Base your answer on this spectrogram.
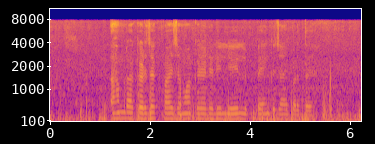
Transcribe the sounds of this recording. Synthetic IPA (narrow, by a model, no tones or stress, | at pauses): əɦəmɾakəɾd͡ʒəkpaːjd͡ʒəmakəɾelelileːlpẽːŋkd͡ʒaːepəɽt̪e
